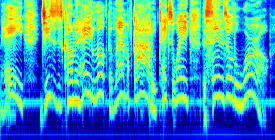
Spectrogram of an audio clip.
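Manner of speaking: high, excited herald call; proclaiming. Retold or imitated. John the Baptist telling everyone, a high excited call. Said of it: "going around telling everyone".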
